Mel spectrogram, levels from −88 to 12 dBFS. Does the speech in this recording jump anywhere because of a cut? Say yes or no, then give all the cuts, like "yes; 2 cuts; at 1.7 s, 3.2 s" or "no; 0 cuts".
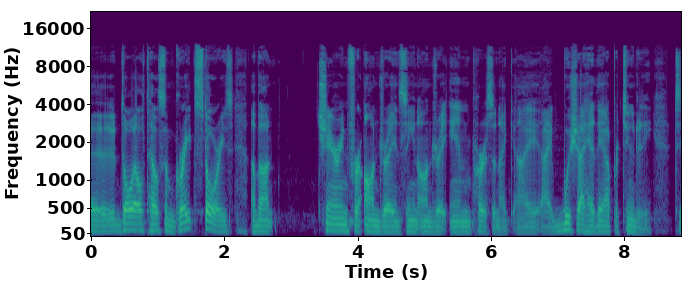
no; 0 cuts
